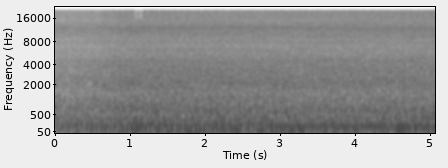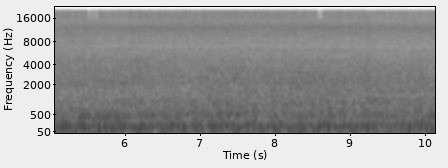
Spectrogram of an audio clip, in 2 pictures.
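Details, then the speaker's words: Water system of a BBQ concession trailer on shore power: continuous water flow is confirmed at the faucet before the water heater is plugged in; smooth even rush over a low steady hum, no sputter or air spitting; normal flow. "so so again continuous water flow before you ever plug the water heater in"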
